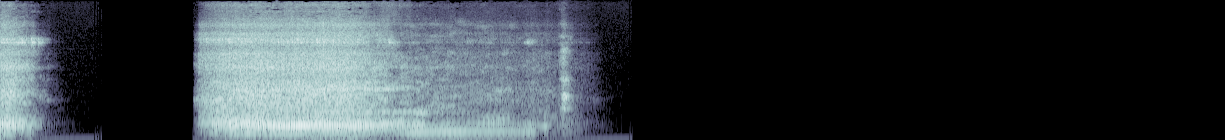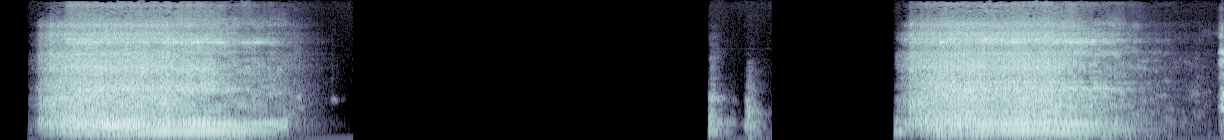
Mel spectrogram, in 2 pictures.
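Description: A sewing machine stitches a Baluchi dress in three separate runs, each a steady, fairly loud mechanical whir lasting a few seconds, with silent pauses between them.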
